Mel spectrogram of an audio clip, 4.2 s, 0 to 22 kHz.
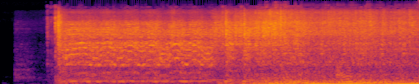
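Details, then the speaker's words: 1971 Dodge Charger R/T, 440 V8 with a finicky carburetor needing rebuild, cold start at about 9°F after four months sitting, with a slow crank: it catches roughly, sags and dies, with a slight lifter tick. "and it died not on the gas right oh it's got now little lifter tick to it too"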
